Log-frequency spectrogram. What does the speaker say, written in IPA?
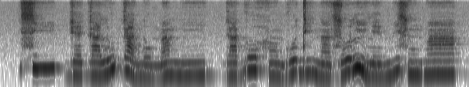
s i˦ | ɡ ɛ˨ ɡ a˨ l u˨˦ ɡ a˦˨ n o˨ m ã˨˦ m ĩ˧ | ɡ a˨ ɡ o˧ h ɔ̃˨ ɡ o˨˦ d i˧ n ã˨ s o˨˦ l ĩ˦˨ l e˨ m i˨˦ s ũ˧ b ã˦

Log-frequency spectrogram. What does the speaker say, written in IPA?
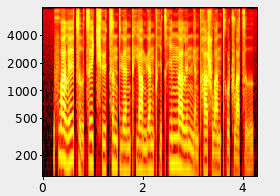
f w ä˥˩ l e˥ ɪ̯ t͡s ɹ̩˨˩ t͡s e˥˩ ɪ̯ t͡ɕʰ y˧˥ t͡s ə˥˩ n t̪ ɥ ɛ˧˥ n pʰ j ä˥˧ m ɥ ɛ˥˩ n pʰ i˩ t̪ʰ i˥ n n̪ ä˥˧ l y˥˩ n n̪ j ɛ˩ n pʰ ä˥˩ ʂ w a˧˥ n t̪ʰ u˥˩ ʈ͡ʂ w ä˧˥ t͡s ɹ̩˨˩˦

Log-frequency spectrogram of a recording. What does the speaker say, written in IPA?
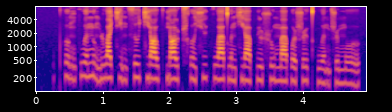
pʰ ɤ̰˨˩ ŋ f w ə˧˥ n ʊ̰˨˩ ŋ ɻ w ä˥ t͡ɕ ḭ˨˩ n s ɹ̩˥ t͡ɕ j ɑ˥˧ ʊ̯ pʰ j ɑ˥˧ ʊ̯ ʈ͡ʂʰ ɤ˥˩ ɕ y˥ k w ä˥ t̪ w ə˨ n ɕ j ä˥˩ p y˧˥ ʂ u˥˩ m ä˥ p ɤ˥˩ ʂ ɻ̩˥ t̪ʰ w ə̰˨˩ n ʂ ɻ̩˦ m o˥˩ ʊ̯

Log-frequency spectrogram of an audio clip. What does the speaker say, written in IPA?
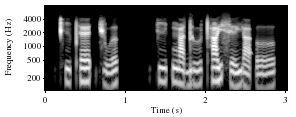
kʰ i˧˩ pʰ ɛː˧ t̚ t͡ɕ u˩˧ ə̯ | k iː˧ t̚ ŋ a˧˩ d ɯː˩˧ t̪ʰ a˧˥ j s e˩˧ j a˩˧ ʔ ɤː˩˧

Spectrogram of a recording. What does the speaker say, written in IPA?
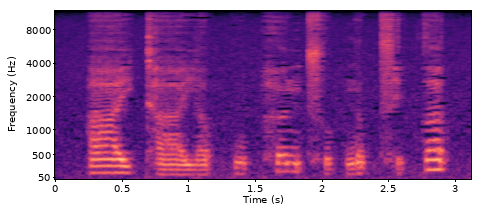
aː˥ j kʰ aː˨ j ɐ˨ p̚ kʷ ɐ˧ p̚ h ɵ˥ n t͡sʰ ʊ˨ k̚ ŋ ɐ˧ t̚ t͡sʰ ɪ˨ k̚ t̪ ɐ˥ t̚

